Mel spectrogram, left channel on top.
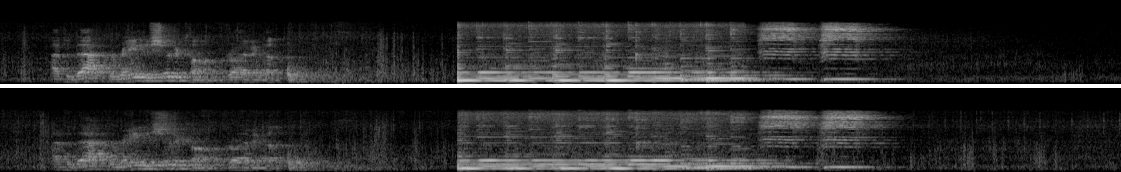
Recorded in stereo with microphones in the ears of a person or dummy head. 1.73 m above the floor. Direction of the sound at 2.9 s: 65° left (ahead or behind).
